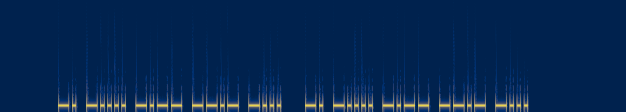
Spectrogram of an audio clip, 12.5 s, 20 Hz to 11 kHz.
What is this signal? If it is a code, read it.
Morse code, heard as a keyed tone, about 17 wpm, 700 Hz. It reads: N6YQB N6YQB
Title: USA Call Signs Repeated 2x 17wpm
